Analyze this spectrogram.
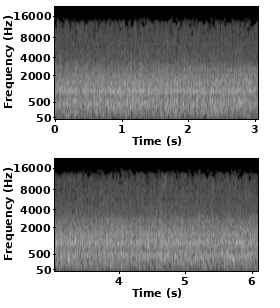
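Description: Small stream cascading over rocks into a shallow pool: a steady rushing and splashing of water.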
